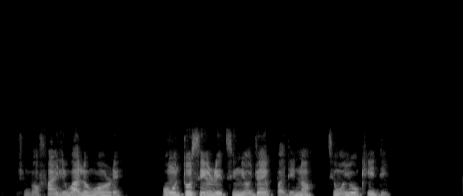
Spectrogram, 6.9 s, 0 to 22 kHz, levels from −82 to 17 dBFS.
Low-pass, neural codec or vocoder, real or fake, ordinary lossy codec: none; none; real; none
